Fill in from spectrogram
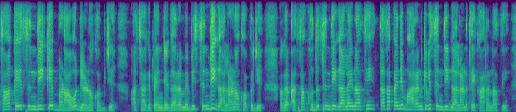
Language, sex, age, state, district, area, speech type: Sindhi, female, 30-45, Delhi, South Delhi, urban, spontaneous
